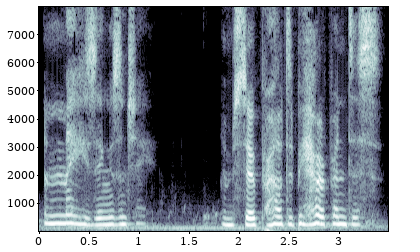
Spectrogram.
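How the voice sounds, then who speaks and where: A woman playing a shy, eager young witch's apprentice in a fantasy ASMR roleplay, soft and hesitant, often slipping toward a whisper. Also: high-pitched, fairly even intonation, normal speed, slight background noise, close to an everyday voice. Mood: eager, proud.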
